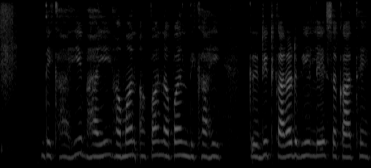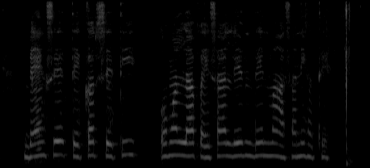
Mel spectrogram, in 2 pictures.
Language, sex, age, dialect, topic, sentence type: Chhattisgarhi, female, 25-30, Eastern, banking, question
